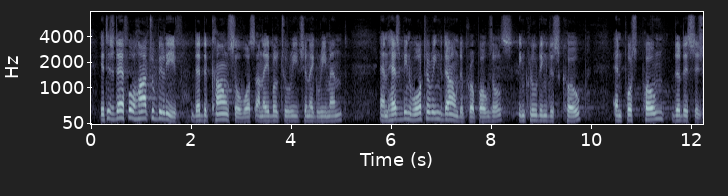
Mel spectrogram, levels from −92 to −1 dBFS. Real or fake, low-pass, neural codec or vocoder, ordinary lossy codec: real; 7.2 kHz; none; none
